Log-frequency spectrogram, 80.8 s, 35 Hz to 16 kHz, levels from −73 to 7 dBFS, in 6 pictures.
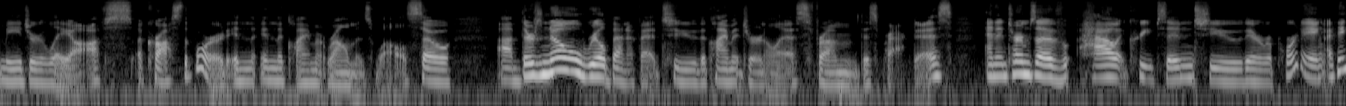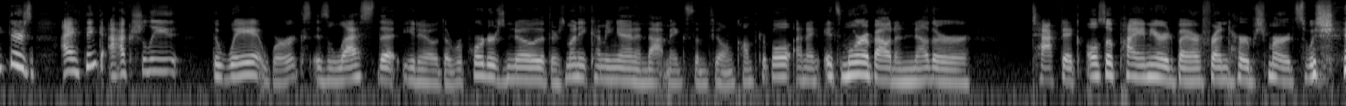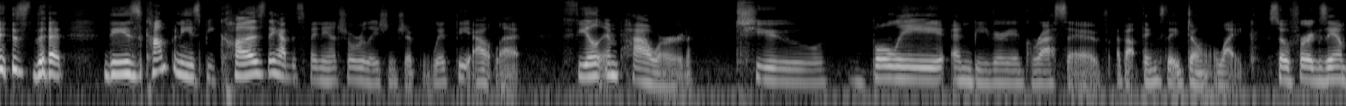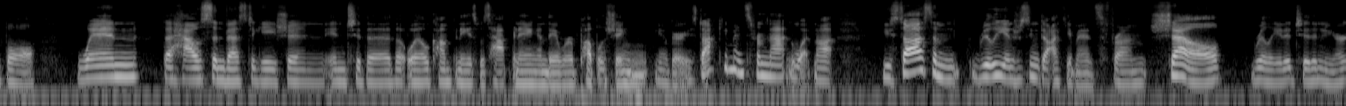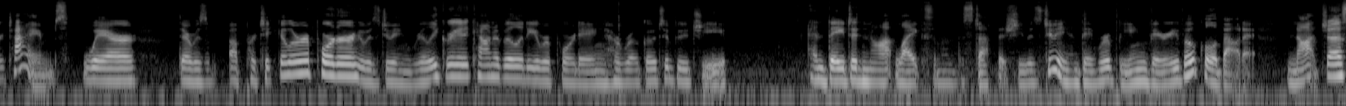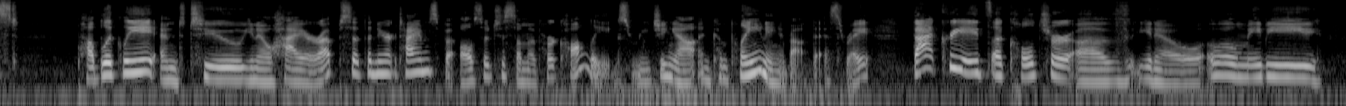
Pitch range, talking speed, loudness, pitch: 145-190 Hz, 165 wpm, -27 LUFS, 160 Hz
